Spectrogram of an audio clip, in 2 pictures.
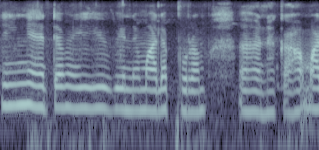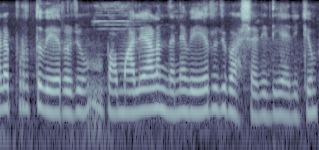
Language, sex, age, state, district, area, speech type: Malayalam, female, 45-60, Kerala, Alappuzha, rural, spontaneous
